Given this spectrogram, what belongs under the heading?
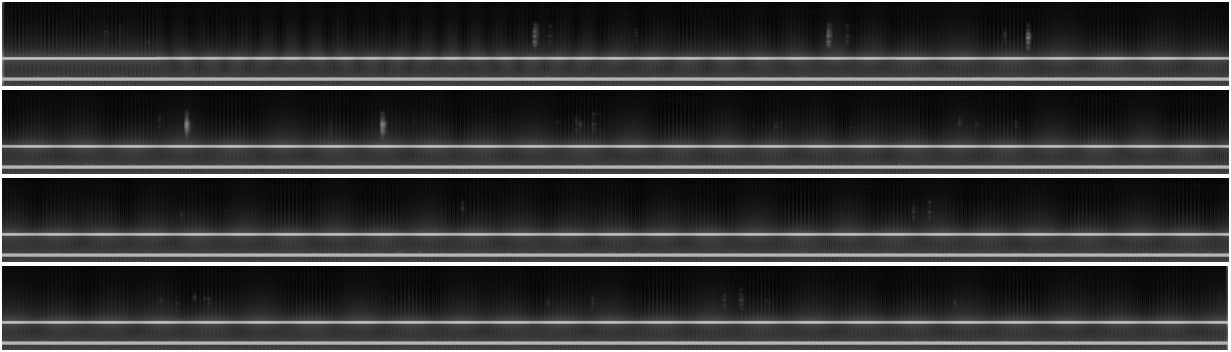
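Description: Tuning software plays steady pure sine tones of matched fourth partials, a constant, even hum that holds unchanged and alone throughout.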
